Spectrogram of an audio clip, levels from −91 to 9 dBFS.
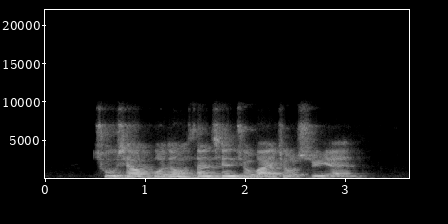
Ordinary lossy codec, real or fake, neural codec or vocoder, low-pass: Opus, 32 kbps; real; none; 7.2 kHz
